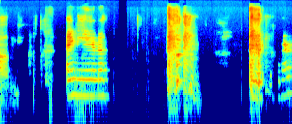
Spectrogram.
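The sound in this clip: Coughing and throat clearing from someone with phlegm in the throat: a few separate harsh bursts with quiet pauses between them, one drawn out with a rasping, voiced tone.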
